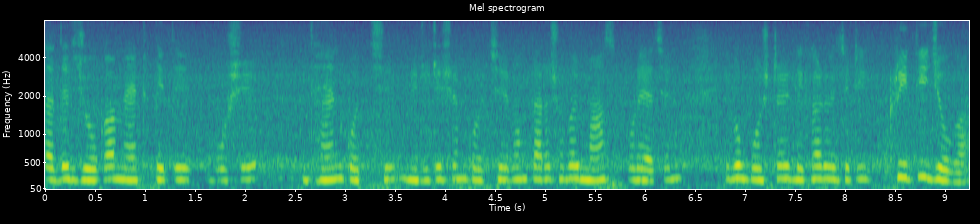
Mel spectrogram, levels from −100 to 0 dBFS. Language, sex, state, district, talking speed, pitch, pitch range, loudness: Bengali, female, West Bengal, Malda, 150 wpm, 210 Hz, 200-220 Hz, -17 LUFS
